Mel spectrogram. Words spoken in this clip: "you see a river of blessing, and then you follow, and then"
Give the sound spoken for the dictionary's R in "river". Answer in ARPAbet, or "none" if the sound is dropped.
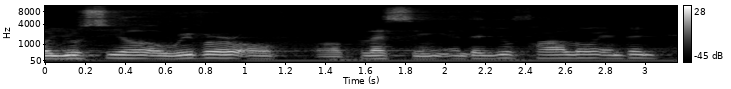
W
